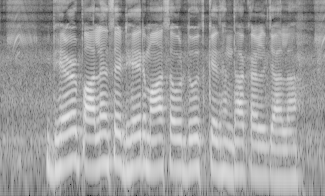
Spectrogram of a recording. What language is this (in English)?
Bhojpuri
